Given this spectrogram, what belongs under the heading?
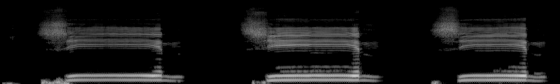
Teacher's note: আলিফ পরিমাণ লম্বা করতে হবে শুরুতে শীষ দিয়ে আওয়াজ হবে শিন শিষ শীষ দিয়ে আওয়াজ হচ্ছে শিন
